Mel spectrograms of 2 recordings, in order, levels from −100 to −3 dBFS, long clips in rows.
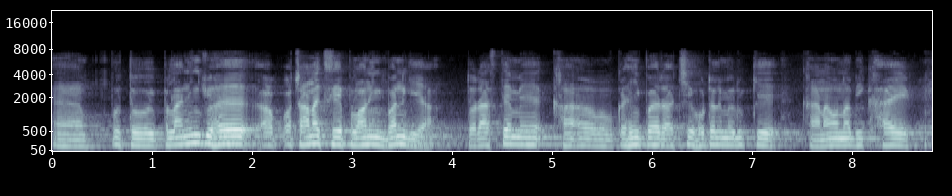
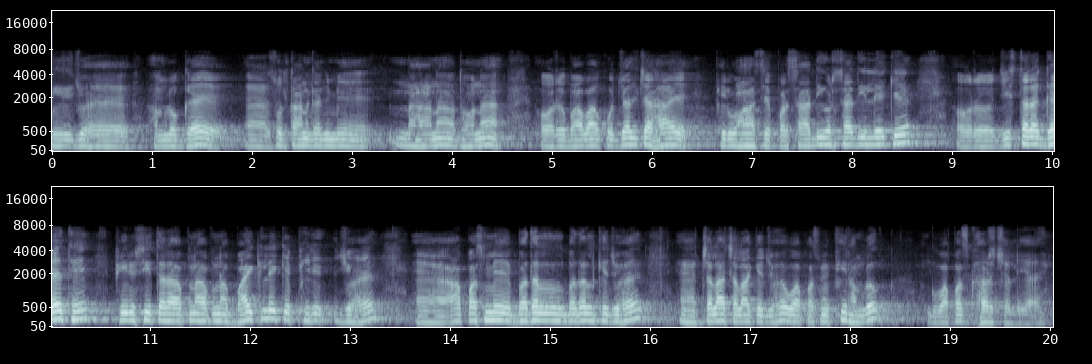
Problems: none marked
